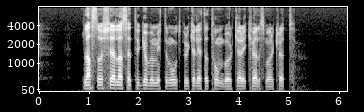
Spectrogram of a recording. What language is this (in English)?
Swedish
